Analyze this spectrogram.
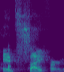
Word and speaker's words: Cipher: Yeah, but it's Cipher is how you do it.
